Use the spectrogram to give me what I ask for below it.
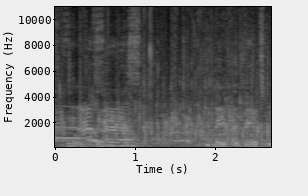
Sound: audience clapping

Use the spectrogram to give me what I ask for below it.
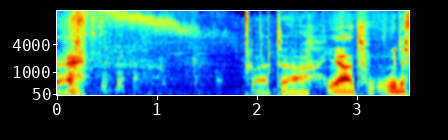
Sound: chuckling

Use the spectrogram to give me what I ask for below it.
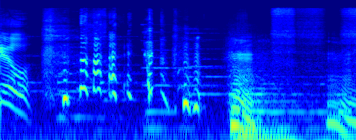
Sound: Cavu laughs

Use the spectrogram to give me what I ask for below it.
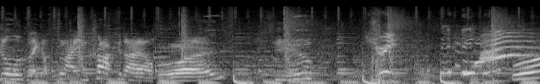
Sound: giggles

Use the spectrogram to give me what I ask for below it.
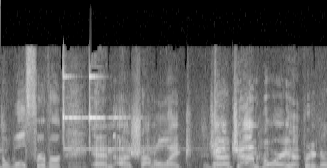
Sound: bell dinging

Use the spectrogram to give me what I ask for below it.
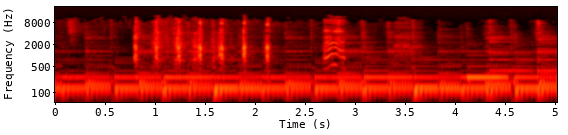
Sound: laughs

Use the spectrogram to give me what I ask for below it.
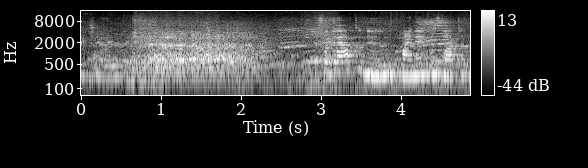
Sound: audience laughing

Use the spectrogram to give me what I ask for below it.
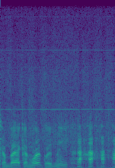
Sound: laughter

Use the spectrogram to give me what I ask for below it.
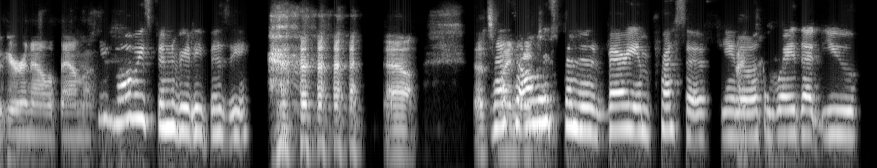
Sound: laughs

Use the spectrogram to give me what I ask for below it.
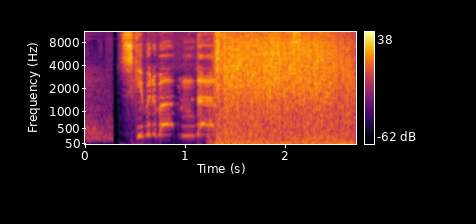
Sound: explosion

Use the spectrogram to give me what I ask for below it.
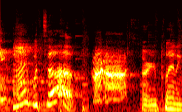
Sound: bird caws

